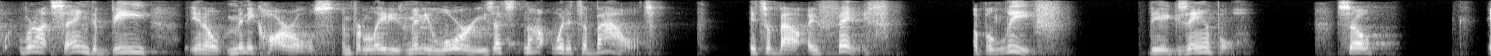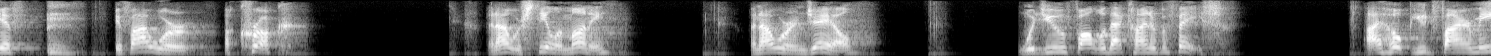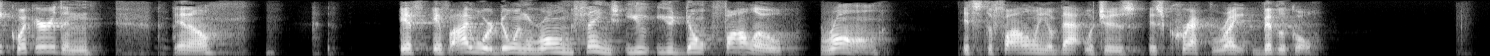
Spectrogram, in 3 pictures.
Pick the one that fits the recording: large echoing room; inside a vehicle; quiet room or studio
large echoing room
